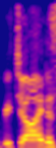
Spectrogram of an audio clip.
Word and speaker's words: Regina: I'm now back in Saskatchewan in Canada, in the city that rhymes with fun, Regina, Saskatchewan.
